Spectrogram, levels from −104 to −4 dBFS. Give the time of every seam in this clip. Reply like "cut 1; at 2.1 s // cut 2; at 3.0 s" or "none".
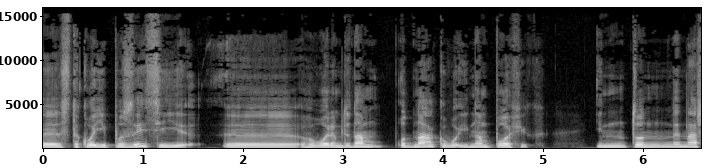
none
